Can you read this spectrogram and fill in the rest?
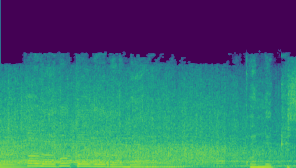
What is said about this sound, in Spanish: Aplauso para usted.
